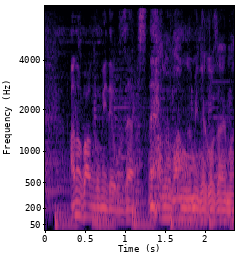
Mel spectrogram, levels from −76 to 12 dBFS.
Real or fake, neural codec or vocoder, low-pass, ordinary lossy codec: real; none; none; none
